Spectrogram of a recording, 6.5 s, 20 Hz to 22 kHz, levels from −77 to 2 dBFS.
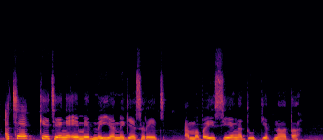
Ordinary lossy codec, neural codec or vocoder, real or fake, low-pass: AAC, 96 kbps; none; real; 14.4 kHz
